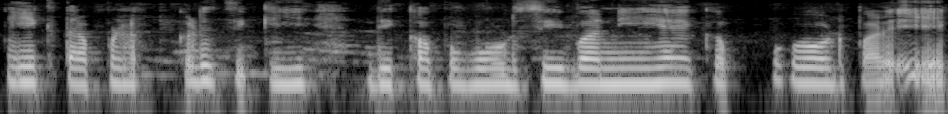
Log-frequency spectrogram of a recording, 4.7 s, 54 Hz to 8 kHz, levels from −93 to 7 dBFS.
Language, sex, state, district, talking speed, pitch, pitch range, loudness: Hindi, female, Punjab, Fazilka, 90 wpm, 205 Hz, 200-215 Hz, -20 LUFS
